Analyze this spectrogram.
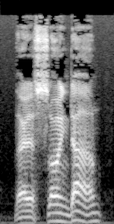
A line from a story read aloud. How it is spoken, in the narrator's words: Hank Peterson, the helmsman, pointed out huskily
